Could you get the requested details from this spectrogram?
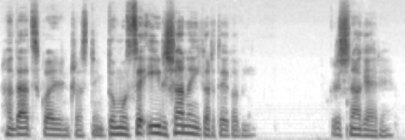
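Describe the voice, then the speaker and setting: A man's voice: medium pitch, moderate pace, darkish tone, no echo. A man who is a spiritual teacher, explaining scripture in casual conversation, switching between Hindi and English and quoting Sanskrit verses. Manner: mixes Hindi and English, quotes Sanskrit verses, laughs often.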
